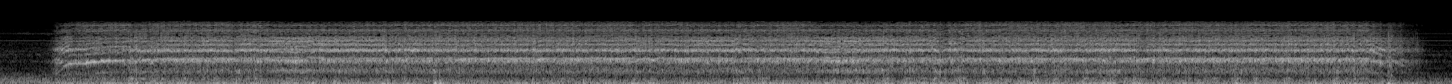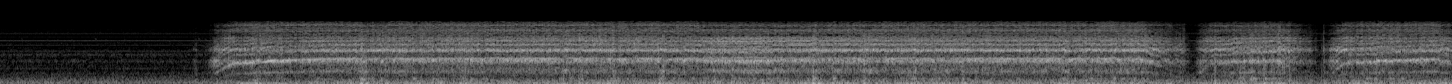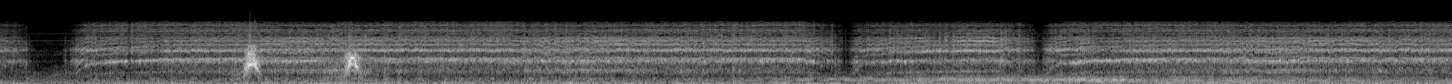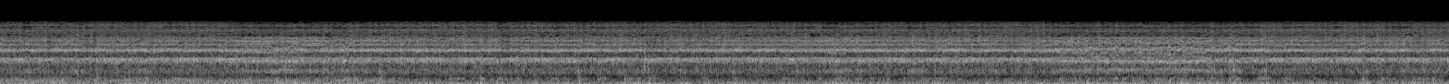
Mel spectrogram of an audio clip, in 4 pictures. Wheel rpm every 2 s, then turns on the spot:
80, 160, 160, 160, 160, 160, 150, 10, 80, 160, 160, 160, 160, 100, 80, 140, 160, 160, 120, 110, 150, 160, 160, 160, 160, 160, 160, 160, 160.
none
